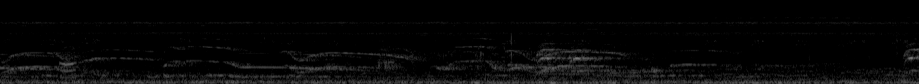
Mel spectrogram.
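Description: Several foxes howl together in overlapping, wavering wails that rise and fall over a steady insect-like hiss.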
